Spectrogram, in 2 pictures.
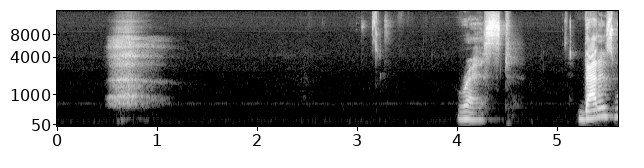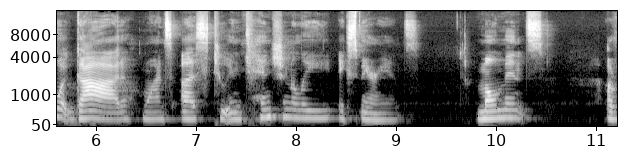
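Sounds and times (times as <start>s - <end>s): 
deep breath during a guided breathing pause at a church service: 0.5s - 1.2s
speech: 4.0s - 4.6s, 5.2s - 11.2s.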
